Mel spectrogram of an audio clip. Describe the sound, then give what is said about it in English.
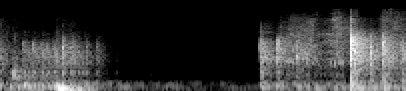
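Dice clatter and rattle across a hard tabletop in two bursts of sharp clicking, rolled for a perception check, separated by a brief silence, with no voices. “Did we buy some new dice that work?”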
